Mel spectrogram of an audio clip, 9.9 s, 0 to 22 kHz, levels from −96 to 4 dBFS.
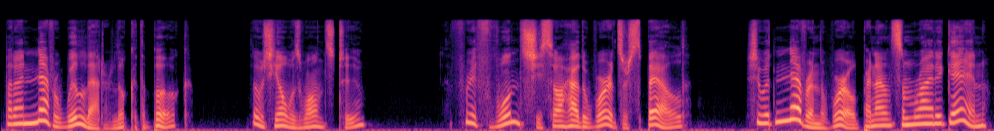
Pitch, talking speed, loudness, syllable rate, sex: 180 Hz, 210 wpm, -20 LUFS, 5.5 syllables/s, male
